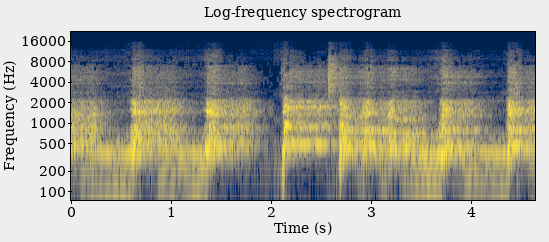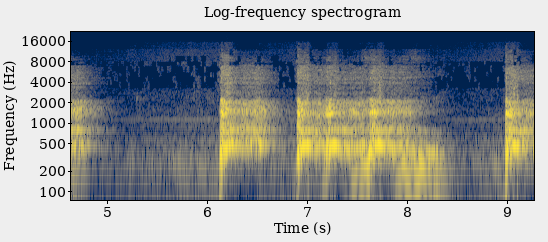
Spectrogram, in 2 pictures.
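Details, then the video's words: Begging dog letting out quick clusters of loud, harmonic barks mixed with whiny yelps, then a brief lull before another burst of barking. "SOUND OF DOG BAGGING BARKING DOG"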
